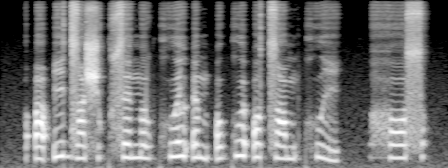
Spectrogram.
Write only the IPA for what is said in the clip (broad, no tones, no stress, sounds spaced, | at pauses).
ʔ ɑ ʔ i d͡z ɑ ʃ ɛ kʷ s ɛ n ɔ l kʷʰ ɛ l ʔ ɛ m ʔ ɔ kʷ œ ʔ ɔ t͡s ɑ m kʷʰ i | h ɔ s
